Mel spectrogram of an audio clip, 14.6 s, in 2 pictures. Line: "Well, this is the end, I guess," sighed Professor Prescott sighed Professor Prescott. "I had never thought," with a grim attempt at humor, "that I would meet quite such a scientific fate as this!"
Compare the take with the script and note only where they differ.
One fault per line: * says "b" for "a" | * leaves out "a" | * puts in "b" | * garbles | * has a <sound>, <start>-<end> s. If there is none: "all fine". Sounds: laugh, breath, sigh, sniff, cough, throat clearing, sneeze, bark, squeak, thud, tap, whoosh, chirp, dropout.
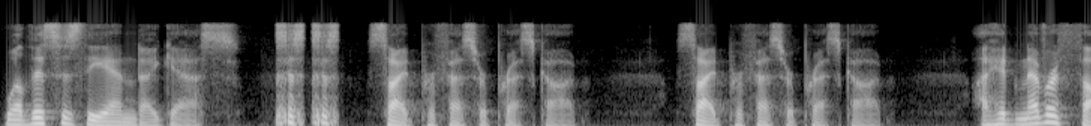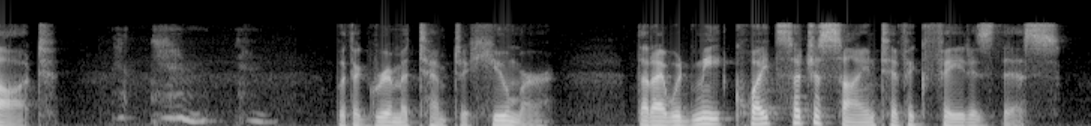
* has a laugh, 1.8-2.3 s
* has a throat clearing, 8.0-9.1 s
